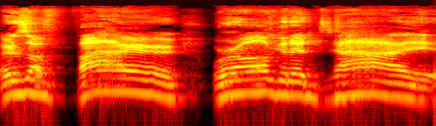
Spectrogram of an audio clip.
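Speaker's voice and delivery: high, frantic, panicked yell, die stretched long. Retelling a playwright's story, acting out his yell at the top of his lungs. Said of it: "he's yelling at the top of his lungs".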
